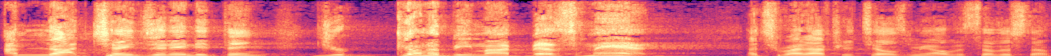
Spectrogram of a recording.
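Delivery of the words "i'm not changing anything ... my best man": full-on, very loud, high-pitched yelling. Retelling the groom insisting he will still be best man, imitating someone yelling. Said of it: "this is during this time where he's yelling".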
